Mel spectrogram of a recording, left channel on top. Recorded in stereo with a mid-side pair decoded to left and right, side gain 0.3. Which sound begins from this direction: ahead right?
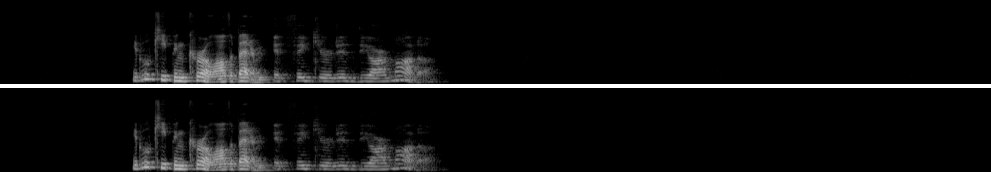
A man speaking, at 1.3 s.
